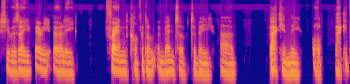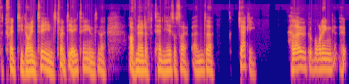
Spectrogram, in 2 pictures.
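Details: Adult speaker; Normal speaking voice.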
